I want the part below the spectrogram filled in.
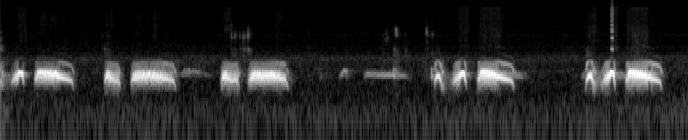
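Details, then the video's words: Spotted dove used as a decoy, calling 'thúc gù' with a sharp voice: clipped opening notes then a longer falling coo, repeated in phrases about two seconds apart, with quiet gaps. "Tiếng chim cu mồi thúc gù// giọng bén bổi"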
